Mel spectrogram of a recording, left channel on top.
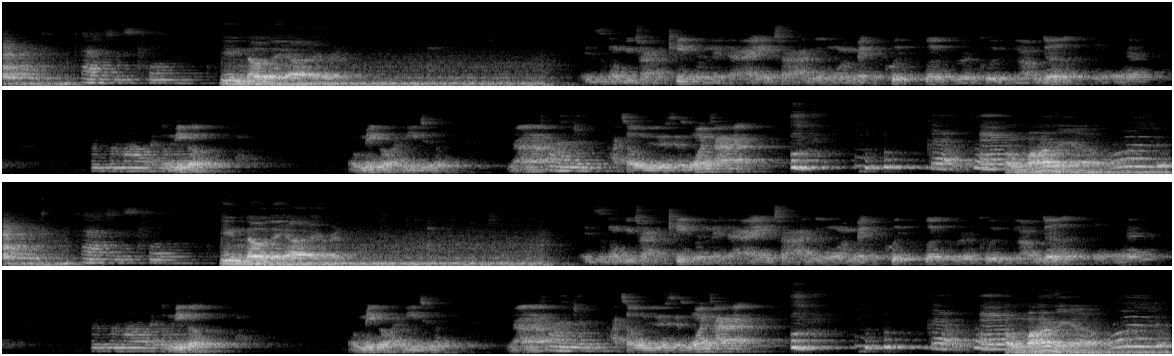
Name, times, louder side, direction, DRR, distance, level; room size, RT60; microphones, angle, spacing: voice 1, 0.0-0.7 2.2-5.5 21.7-23.4, right 2 dB, 70° right, 0.8 m, -20 dB
voice 2, 0.8-1.8 12.6-13.7 16.9-17.6 19.6-19.9 20.2-22.0, equal, 15° left, 2.9 m, -26 dB
voice 3, 5.8-11.4 13.1-13.7 14.0-14.1 15.2-16.1 16.7-17.2 17.8-19.1, equal, 20° right, 3.2 m, -25 dB
10.5 x 5.8 x 4.1 m
head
